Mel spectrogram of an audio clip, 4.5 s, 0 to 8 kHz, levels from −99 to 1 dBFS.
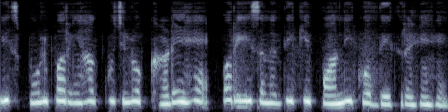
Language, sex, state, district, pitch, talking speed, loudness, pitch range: Hindi, female, Bihar, Supaul, 275 Hz, 225 wpm, -14 LUFS, 235-290 Hz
